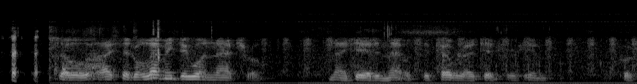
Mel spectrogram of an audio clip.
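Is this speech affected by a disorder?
Yes: Parkinson's disease; age 88, no longer able to work, interview recorded by telephone.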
